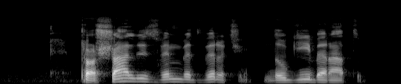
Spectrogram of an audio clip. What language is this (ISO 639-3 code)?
lit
